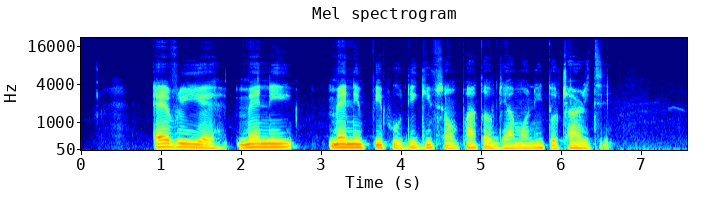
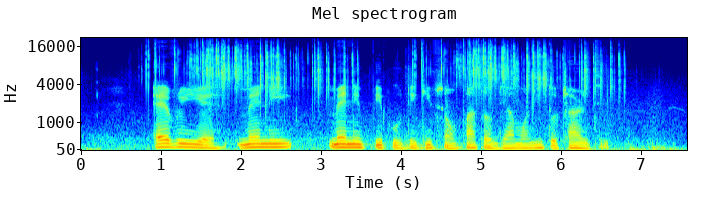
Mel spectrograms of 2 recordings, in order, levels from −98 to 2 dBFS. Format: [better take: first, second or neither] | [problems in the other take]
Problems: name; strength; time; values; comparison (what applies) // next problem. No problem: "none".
first | background sound (Waves, surf + Glass); 14 dB below the speech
